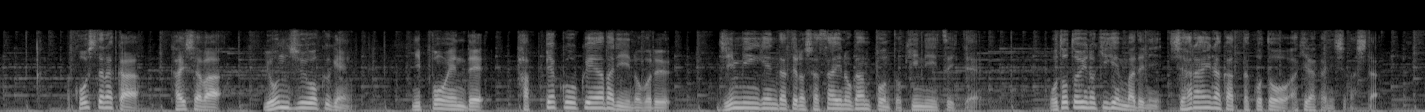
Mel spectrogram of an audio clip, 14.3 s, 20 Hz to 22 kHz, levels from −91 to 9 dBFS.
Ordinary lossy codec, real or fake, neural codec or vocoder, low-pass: Opus, 32 kbps; real; none; 7.2 kHz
